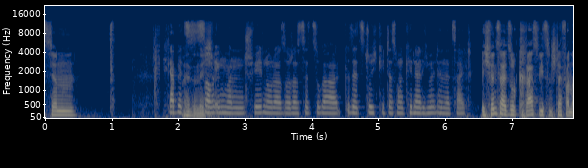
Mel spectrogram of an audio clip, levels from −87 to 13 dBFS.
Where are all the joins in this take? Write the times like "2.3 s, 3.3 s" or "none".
1.7 s, 4.5 s, 6.5 s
